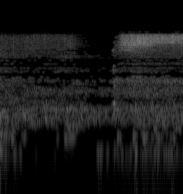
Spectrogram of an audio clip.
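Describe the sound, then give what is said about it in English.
A big burger patty sizzles in a hot pan, a steady crackling hiss that eases briefly partway through, then surges back louder and brighter. No one speaks. “Hear that sizzle.”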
